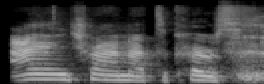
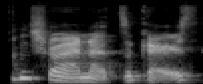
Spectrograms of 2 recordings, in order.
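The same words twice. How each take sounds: First: Said in the usual way. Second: Laughing through the line. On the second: Real, not acted. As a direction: giggle while correcting it.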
